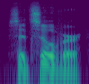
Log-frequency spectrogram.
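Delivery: usual speaking voice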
